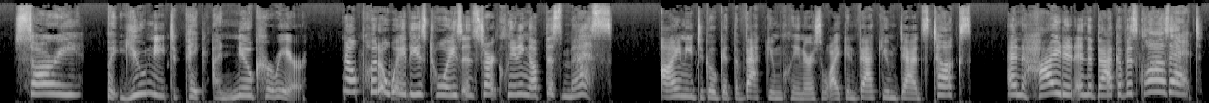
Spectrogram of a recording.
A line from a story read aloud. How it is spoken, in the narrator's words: I yelled at my bratty sister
